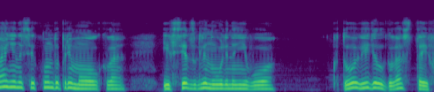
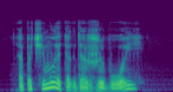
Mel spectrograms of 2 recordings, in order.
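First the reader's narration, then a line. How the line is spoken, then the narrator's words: Solemn hoarse, smiling. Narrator (Russian): человек, широко заулыбавшись, торжественно прохрипел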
